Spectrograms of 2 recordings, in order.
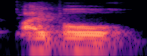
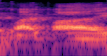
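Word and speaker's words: PyPI: right on this right at the top the piple or some people say piip pie it's always been a bad font it's supposed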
